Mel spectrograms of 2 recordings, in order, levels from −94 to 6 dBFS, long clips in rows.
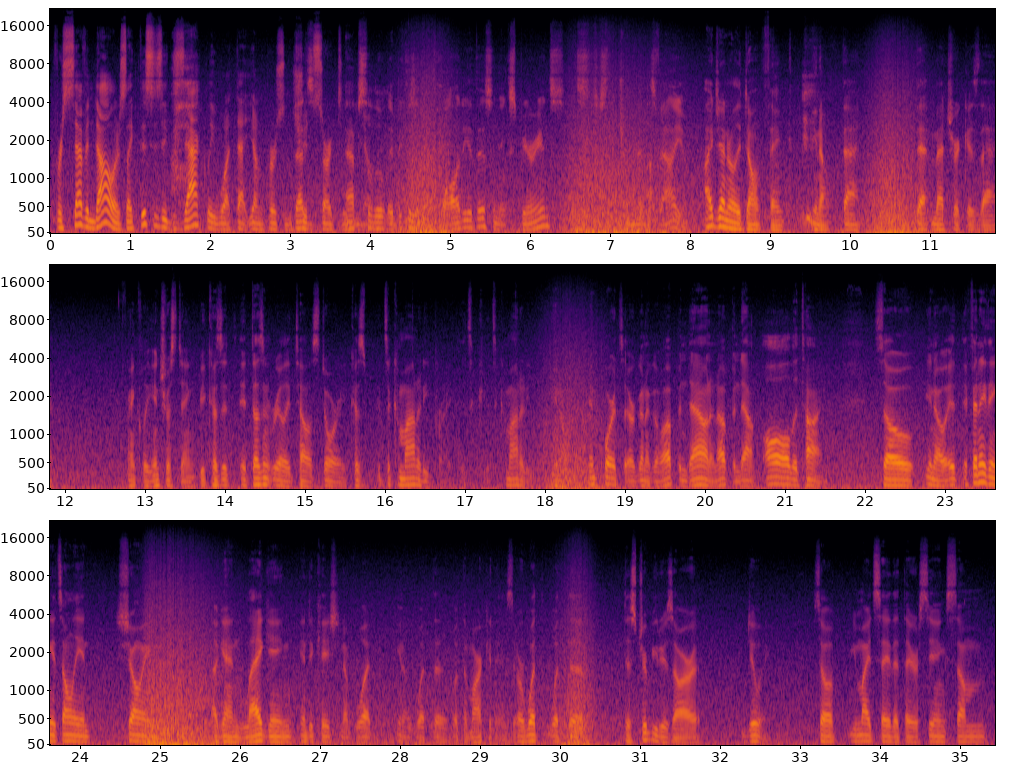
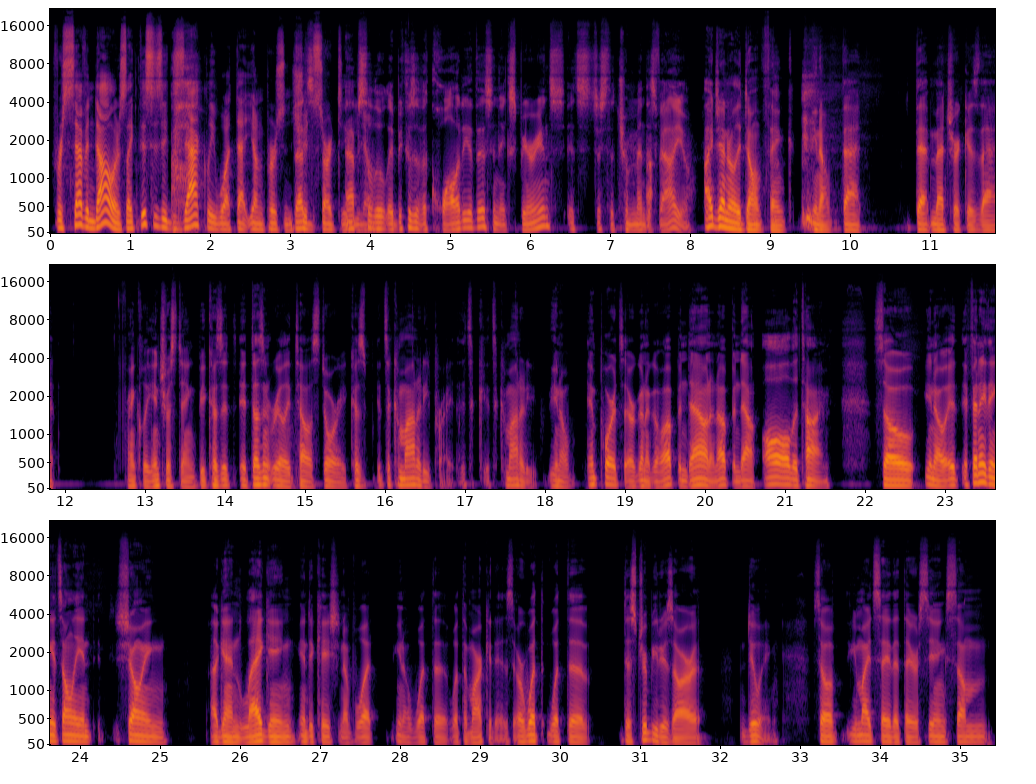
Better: second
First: wind noise on the microphone; heavy; 10 dB below the speech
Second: none

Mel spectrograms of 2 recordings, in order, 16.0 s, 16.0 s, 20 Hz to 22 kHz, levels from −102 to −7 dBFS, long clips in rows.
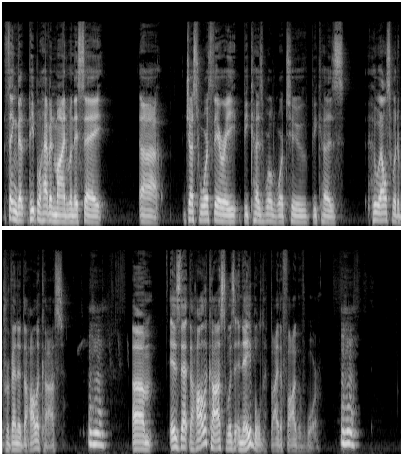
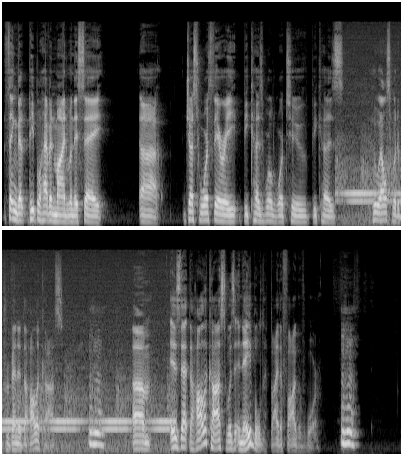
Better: first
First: none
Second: phone ringing; noticeable; from 6.5 to 11 s; peak 2 dB below the speech

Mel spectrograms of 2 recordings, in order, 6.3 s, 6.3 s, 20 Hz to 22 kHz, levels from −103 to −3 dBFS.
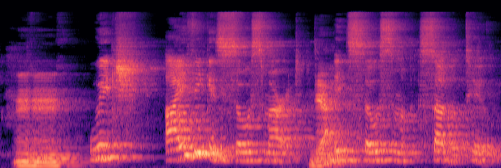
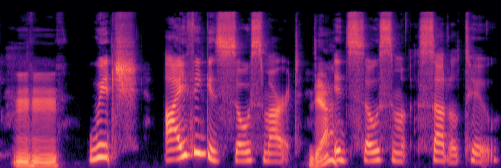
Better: second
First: room echo; noticeable; dies away in 0.9 s // off-mic speech; far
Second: none

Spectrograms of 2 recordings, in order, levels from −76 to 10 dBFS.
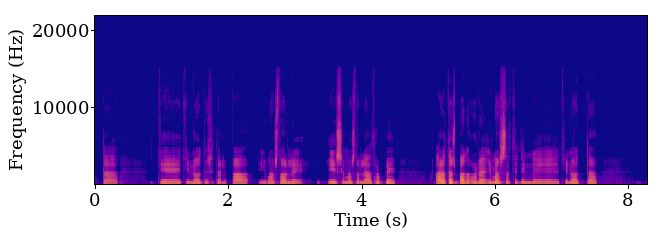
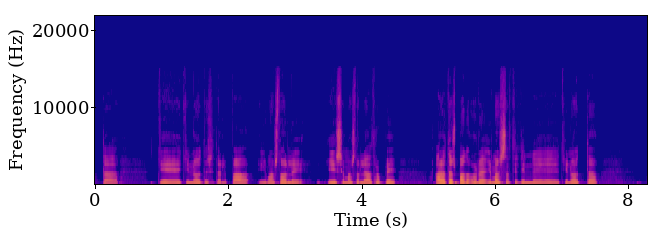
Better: neither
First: none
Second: none

